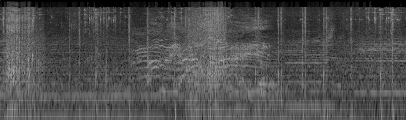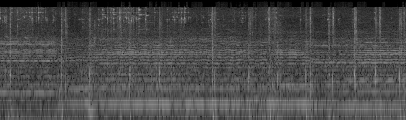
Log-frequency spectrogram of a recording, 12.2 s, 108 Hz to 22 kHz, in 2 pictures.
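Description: Roach the horse in The Witcher 3 gallops with rhythmic clip-clop hoofbeats, opening with a sharp whinny, running steadily and close under a low game soundscape.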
